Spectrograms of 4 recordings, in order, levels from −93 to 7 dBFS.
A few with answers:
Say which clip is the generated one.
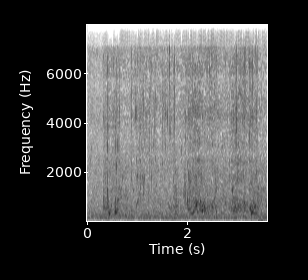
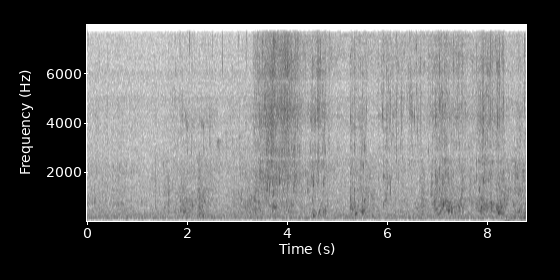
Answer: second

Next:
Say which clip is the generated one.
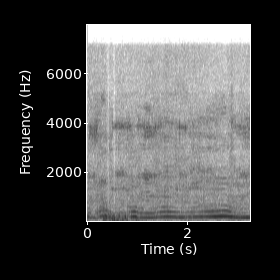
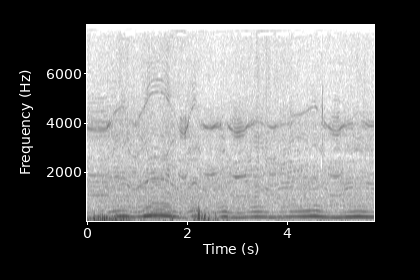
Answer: first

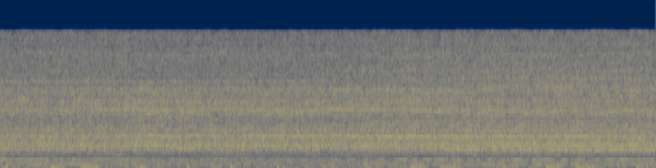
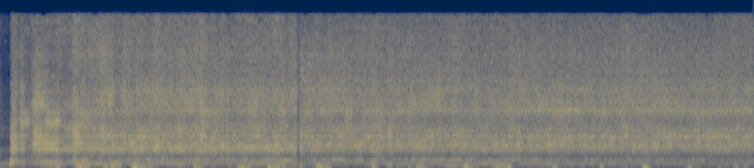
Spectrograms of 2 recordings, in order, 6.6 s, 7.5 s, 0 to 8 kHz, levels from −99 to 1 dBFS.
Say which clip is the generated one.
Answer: second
